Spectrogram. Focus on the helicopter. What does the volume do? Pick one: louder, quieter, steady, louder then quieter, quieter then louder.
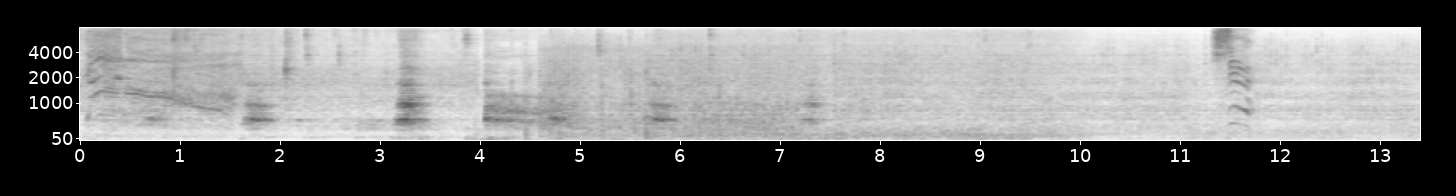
quieter.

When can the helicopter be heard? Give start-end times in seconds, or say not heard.
4.5-13.3.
